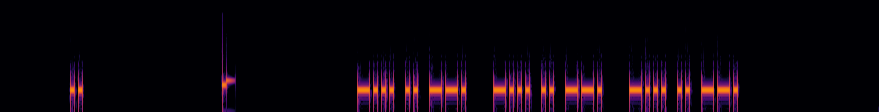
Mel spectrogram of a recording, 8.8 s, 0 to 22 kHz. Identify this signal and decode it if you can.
Morse code, heard as a keyed tone, about 28 wpm, 700 Hz. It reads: I BIG BIG BIG
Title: Top 300 Words Repeated 30wpm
